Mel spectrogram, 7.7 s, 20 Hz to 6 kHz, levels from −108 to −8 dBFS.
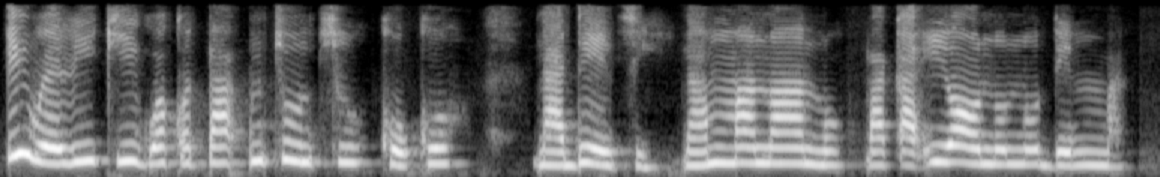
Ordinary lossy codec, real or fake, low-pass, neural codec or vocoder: MP3, 48 kbps; fake; 5.4 kHz; codec, 44.1 kHz, 3.4 kbps, Pupu-Codec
